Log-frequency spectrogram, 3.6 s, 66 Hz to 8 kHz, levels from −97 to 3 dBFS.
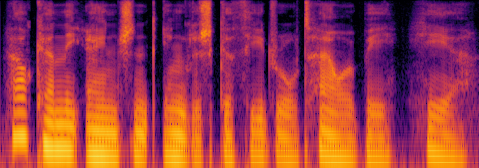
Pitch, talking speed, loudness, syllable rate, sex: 90 Hz, 150 wpm, -20 LUFS, 4.4 syllables/s, male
